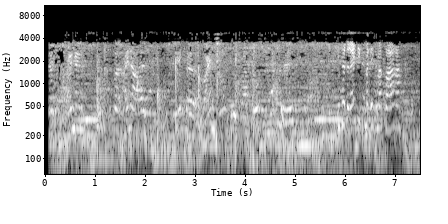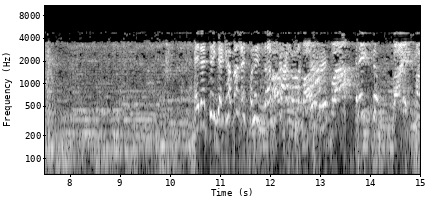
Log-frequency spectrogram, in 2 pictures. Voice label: Baron Baff Trinkspiel, German Women Playing Are You A Cardinal Drinking Game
